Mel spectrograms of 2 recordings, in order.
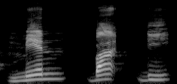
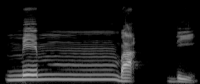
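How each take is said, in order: First: The nasal before b is an n sound. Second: The nasal before b is an m sound. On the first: The speaker calls it wrong. "Jadi bukan dibaca min ba'di" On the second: The speaker calls it right. "akan tetapi mim ba'di"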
